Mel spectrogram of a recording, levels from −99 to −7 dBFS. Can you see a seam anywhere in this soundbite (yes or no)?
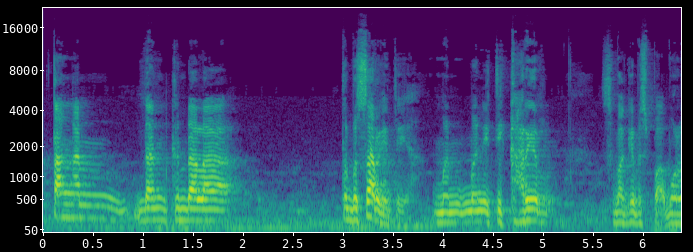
no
